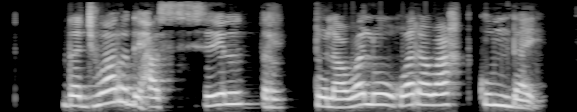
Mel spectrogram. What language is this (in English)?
Pashto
